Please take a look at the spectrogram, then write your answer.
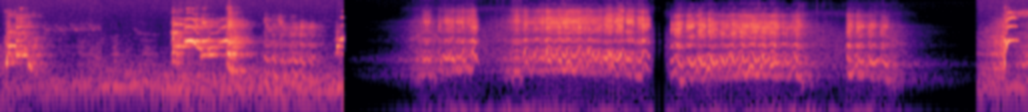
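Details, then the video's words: Giant panda calling, with a rough low grumble early on, then long wavering bleats with a shaky, trembling tone in three drawn-out bursts separated by short silences, plus a brief squeak at the end. "FUNNY PANDA BEAR NATURAL SOUNDS"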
